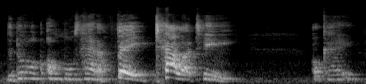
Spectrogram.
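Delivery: ordinary talk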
